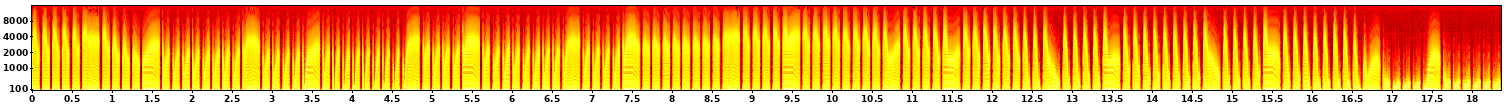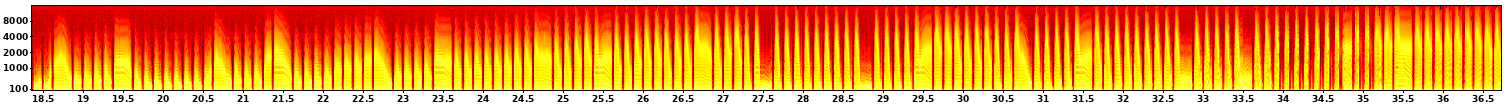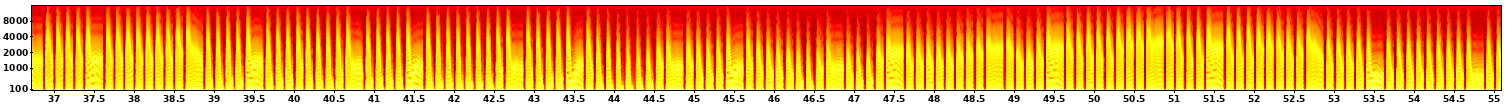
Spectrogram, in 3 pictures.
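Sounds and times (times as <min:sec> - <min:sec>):
dry mbsid synth bassline: 0:00.0 - 0:55.0.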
